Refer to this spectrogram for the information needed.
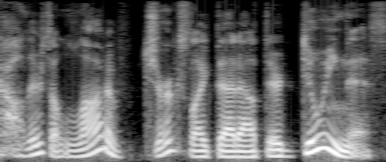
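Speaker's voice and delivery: ordinary delivery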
